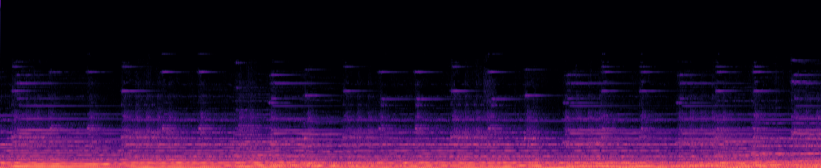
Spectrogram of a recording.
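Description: Kimball pipe organ playing full sustained chords over a deep held bass note, the chords changing every second or so.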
